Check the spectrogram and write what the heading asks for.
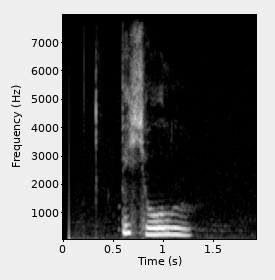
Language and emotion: Russian, neutral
